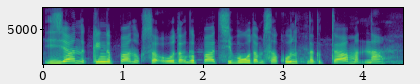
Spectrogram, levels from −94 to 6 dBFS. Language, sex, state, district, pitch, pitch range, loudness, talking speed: Garo, female, Meghalaya, South Garo Hills, 195 Hz, 175-225 Hz, -14 LUFS, 120 wpm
